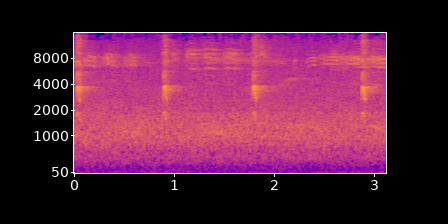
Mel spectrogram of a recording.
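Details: Young great spotted woodpecker in the nest cavity awaiting feeding by its parents, Hokkaido University Botanic Garden, Hokkaido, June 2019. Four abrupt, high kik notes repeat about every second against a steady hum.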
